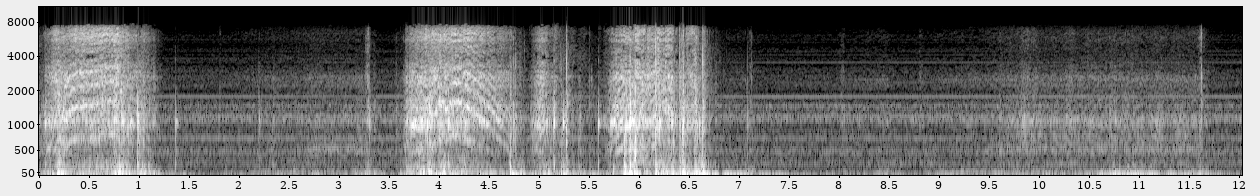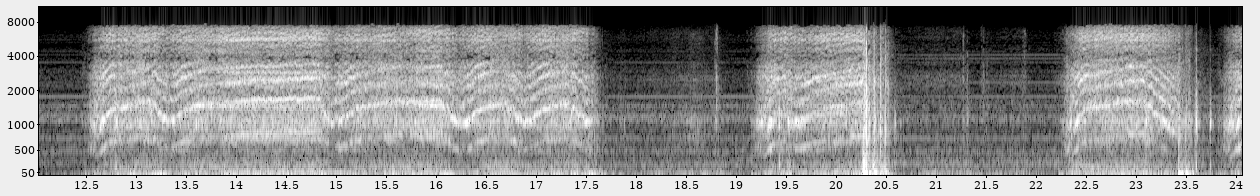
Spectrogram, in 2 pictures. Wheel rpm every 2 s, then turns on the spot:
60, 30, 60, 40, 10, 20, 120, 180, 130, 60, 40, 70.
6-8 10-12 20-22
